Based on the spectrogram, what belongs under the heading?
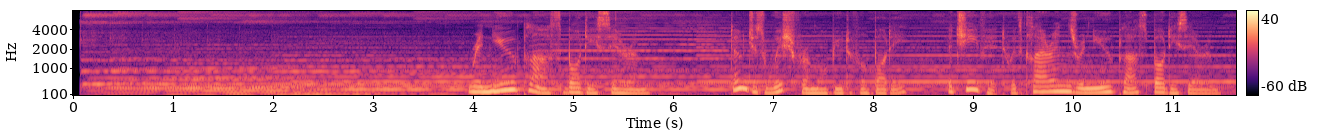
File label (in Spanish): anuncio sexy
